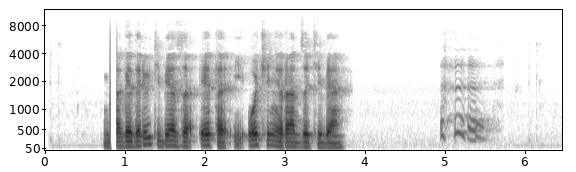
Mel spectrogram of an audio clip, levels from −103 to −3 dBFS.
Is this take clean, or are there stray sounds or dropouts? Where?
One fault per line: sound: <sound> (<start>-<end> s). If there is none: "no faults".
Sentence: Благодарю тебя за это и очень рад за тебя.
sound: dropout (0.8-0.9 s)
sound: laugh (4.9-5.7 s)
